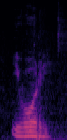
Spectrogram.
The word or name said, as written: vori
